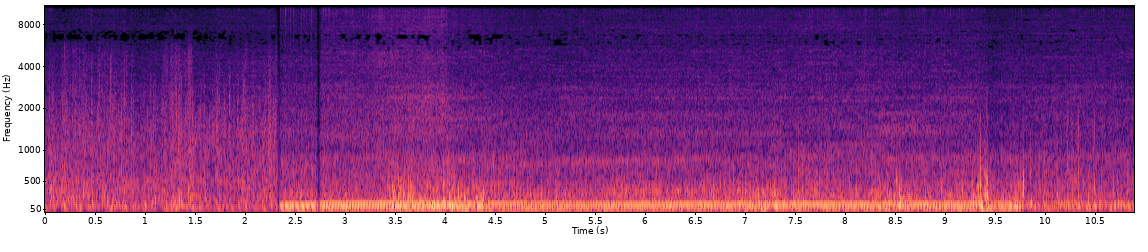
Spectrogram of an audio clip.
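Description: A quad bike engine hums steadily and then revs louder.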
